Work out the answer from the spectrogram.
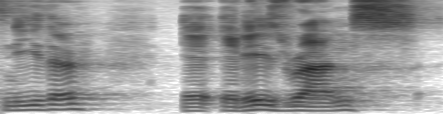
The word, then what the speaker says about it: Reims: past as well as rheem or Reims it's neither it is runs Rance rhymes with France and that's the the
